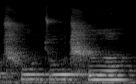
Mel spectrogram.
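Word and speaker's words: 出租车: 앞에 추 건설음인데요. 쭈는 건설음이 아니에요. 근데 다시 세 번째 단어는 츠라는 건설음 발음이 다시 납니다. 그래서 세 글자인데 첫 번째 글자랑 세 번째 글자는 건설음, 두 번째 글자는 건설음이 아닌 발음이 되는 거죠. 그러니까 혀를 굴렸다 뗐다 다시 굴려주셔야 돼요. 한번 들어보세요.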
